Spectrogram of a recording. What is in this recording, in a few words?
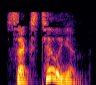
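"sextillion", British English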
